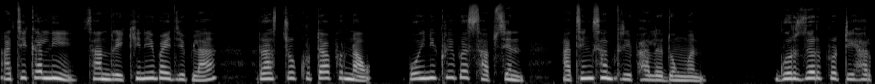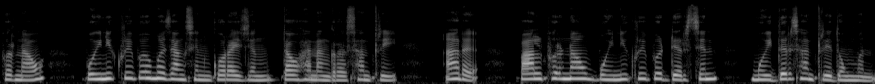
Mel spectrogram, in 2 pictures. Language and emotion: Bodo, neutral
